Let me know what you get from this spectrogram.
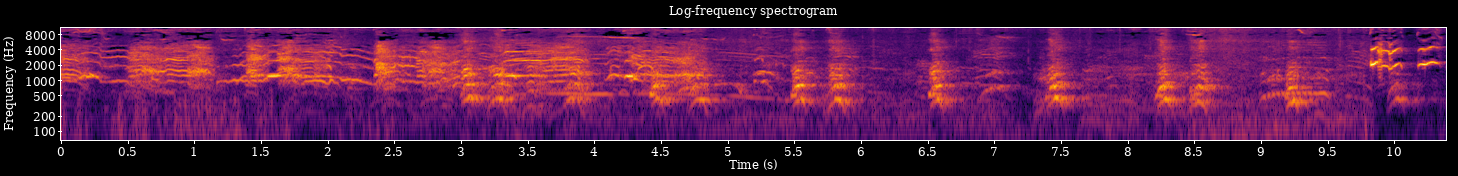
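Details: Excited six-week-old Belgian Malinois puppies of the Lorockmor Mensa x Pixel litter trade high wavering whines and clipped yaps, the noise thinning toward rhythmic single barks near the end.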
